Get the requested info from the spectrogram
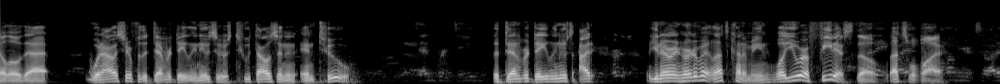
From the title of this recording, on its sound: LIVE from Training Camp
